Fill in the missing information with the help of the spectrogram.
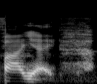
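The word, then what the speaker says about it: Fage: i eat fry yogurt f-a-g-e it's pronounced faye and i love it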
